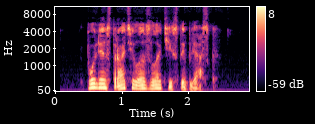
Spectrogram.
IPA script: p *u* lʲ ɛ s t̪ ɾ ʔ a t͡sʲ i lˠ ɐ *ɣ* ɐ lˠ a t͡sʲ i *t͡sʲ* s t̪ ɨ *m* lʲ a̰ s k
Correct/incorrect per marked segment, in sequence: incorrect, incorrect, incorrect, incorrect

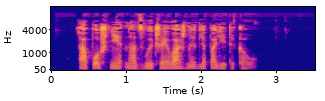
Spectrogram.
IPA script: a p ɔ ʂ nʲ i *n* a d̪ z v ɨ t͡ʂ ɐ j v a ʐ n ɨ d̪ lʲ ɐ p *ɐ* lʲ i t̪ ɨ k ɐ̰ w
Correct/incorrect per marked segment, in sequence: correct, incorrect

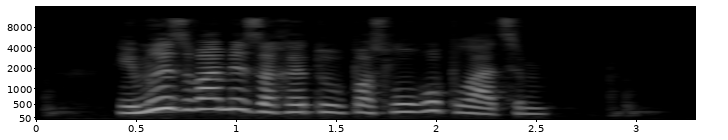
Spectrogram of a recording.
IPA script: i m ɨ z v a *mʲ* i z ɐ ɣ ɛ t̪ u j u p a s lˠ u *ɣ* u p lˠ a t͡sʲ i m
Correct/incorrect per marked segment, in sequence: correct, correct

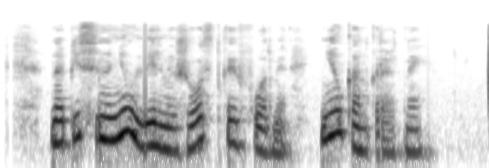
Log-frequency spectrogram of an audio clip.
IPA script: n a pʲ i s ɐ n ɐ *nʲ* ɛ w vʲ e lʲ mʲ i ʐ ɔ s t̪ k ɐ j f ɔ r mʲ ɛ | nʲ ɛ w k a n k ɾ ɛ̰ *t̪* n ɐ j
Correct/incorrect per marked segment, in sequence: correct, correct

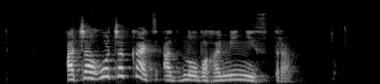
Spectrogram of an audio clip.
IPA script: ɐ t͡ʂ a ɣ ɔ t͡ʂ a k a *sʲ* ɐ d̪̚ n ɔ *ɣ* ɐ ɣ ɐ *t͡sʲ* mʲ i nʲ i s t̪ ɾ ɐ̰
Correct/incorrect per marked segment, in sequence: incorrect, incorrect, incorrect

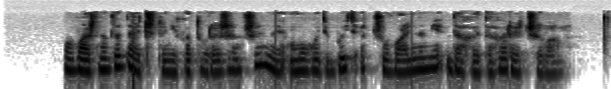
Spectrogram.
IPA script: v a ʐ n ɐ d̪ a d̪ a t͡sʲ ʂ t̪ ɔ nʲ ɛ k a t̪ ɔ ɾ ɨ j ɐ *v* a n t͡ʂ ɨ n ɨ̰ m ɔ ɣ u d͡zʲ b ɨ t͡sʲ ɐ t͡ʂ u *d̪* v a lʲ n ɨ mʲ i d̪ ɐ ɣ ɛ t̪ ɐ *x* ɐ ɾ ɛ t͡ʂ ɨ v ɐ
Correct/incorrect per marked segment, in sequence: incorrect, incorrect, incorrect

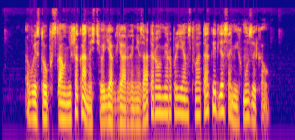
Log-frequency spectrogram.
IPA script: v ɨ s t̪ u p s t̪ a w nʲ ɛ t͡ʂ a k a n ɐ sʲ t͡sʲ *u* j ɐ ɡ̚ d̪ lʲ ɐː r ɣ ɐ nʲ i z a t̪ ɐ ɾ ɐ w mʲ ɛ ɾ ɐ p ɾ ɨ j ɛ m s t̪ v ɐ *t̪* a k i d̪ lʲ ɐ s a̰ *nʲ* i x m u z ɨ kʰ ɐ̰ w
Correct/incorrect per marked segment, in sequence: correct, correct, incorrect

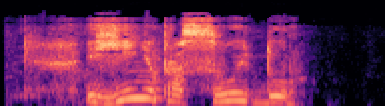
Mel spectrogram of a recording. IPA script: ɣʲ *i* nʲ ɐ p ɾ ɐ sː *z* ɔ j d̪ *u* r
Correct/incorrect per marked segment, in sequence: correct, incorrect, correct

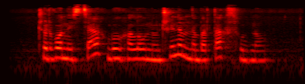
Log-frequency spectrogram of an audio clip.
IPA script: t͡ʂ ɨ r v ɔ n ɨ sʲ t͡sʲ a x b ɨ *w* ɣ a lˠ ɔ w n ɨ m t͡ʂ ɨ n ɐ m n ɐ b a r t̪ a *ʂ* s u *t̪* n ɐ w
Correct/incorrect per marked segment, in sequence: correct, incorrect, incorrect

